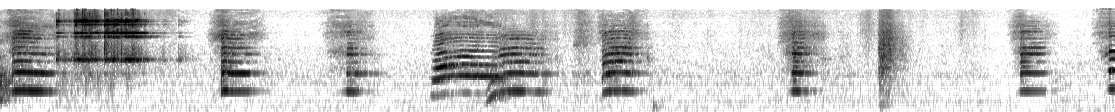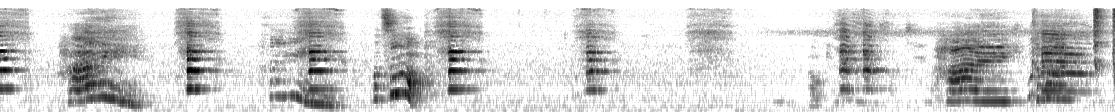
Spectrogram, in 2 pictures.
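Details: Teddy the Oriental Shorthair gives a long run of honks rather than meows: clipped nasal blasts mixed with downward-sliding wails, irregular and frequent, with a soft clink and room noise.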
